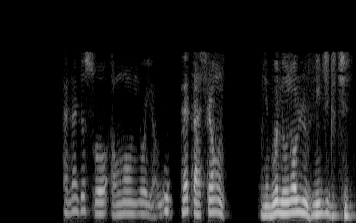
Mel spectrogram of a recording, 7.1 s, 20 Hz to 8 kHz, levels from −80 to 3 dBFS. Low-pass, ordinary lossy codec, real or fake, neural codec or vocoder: 7.2 kHz; AAC, 16 kbps; fake; codec, 16 kHz, 0.5 kbps, FunCodec, trained on Chinese and English, 25 frames a second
